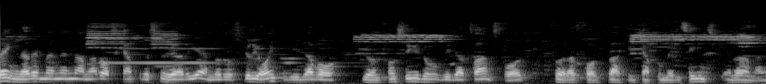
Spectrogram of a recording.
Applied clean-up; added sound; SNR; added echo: classical method log-MMSE.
